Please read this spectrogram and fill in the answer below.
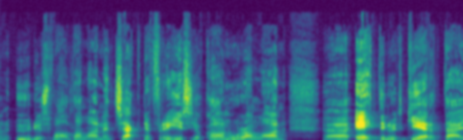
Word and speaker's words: De Vries: Um, well, it's Dutch, so De Vries is right.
